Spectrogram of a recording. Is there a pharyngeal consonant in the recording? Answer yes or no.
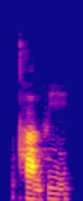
no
